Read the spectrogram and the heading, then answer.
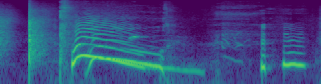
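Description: Two sharp hand claps land in quick succession, then a loud, drawn-out Ric Flair-style 'wooo' shout slides downward in pitch; a third clap and a shorter, fainter 'woo' follow close behind.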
